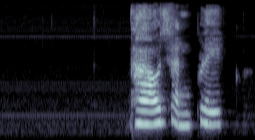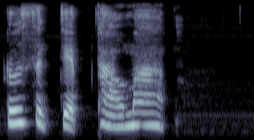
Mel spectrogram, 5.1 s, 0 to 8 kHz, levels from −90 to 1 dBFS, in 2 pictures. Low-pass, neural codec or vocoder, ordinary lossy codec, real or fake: 7.2 kHz; none; none; real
